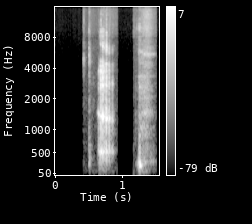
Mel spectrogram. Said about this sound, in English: That was a bad burp.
